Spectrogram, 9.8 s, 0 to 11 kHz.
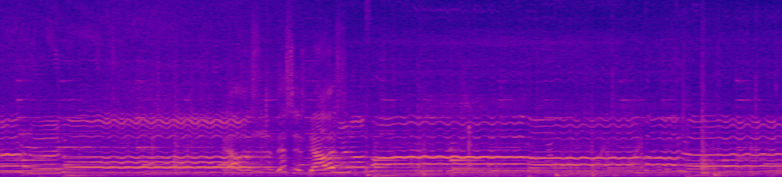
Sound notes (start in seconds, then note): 0.1 steam hissing; 1.1 bell dinging; 4.8 man singing in foreign language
